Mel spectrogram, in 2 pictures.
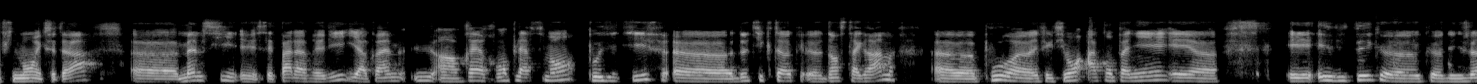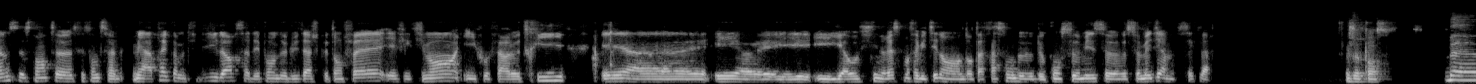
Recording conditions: video call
